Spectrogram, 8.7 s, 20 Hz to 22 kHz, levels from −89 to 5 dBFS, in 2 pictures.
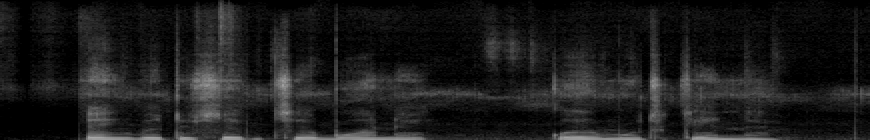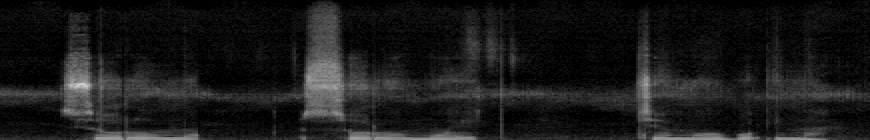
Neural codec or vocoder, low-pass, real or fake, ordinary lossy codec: codec, 44.1 kHz, 7.8 kbps, DAC; none; fake; none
